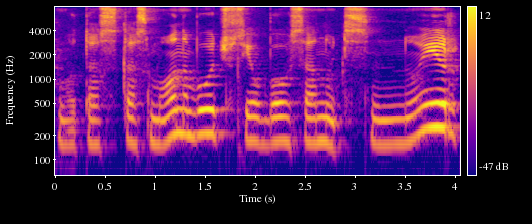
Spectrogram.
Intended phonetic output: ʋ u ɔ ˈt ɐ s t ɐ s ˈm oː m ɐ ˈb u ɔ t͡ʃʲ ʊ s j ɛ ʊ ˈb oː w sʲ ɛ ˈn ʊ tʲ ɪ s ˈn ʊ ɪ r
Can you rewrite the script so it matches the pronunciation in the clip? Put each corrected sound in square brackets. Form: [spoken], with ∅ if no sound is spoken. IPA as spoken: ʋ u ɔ ˈt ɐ s t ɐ s ˈm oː [n] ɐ ˈb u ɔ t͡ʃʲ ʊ s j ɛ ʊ ˈb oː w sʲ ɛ ˈn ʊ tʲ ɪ s ˈn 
